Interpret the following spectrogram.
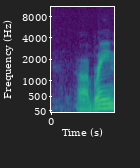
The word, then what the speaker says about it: brane: Brane is spelled B-R-A-N-E, like membrane.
